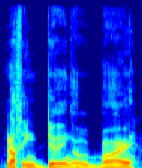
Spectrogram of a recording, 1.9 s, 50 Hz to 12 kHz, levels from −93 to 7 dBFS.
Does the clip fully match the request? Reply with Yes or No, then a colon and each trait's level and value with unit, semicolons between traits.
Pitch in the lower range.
Yes: low, 100 Hz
